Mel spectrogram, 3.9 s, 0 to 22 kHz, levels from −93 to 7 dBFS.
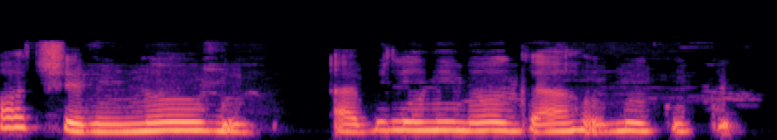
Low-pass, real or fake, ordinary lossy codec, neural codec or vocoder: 7.2 kHz; real; none; none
